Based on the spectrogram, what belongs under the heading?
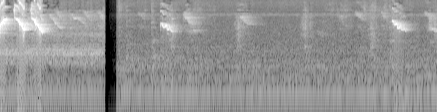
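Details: Lemon-bellied white-eye from Lombok, used to prompt silent birds to sing and open their beaks: a quick burst of high, thin, downslurred chirps, then single sharp chirps spaced a few seconds apart over a low steady hum.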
